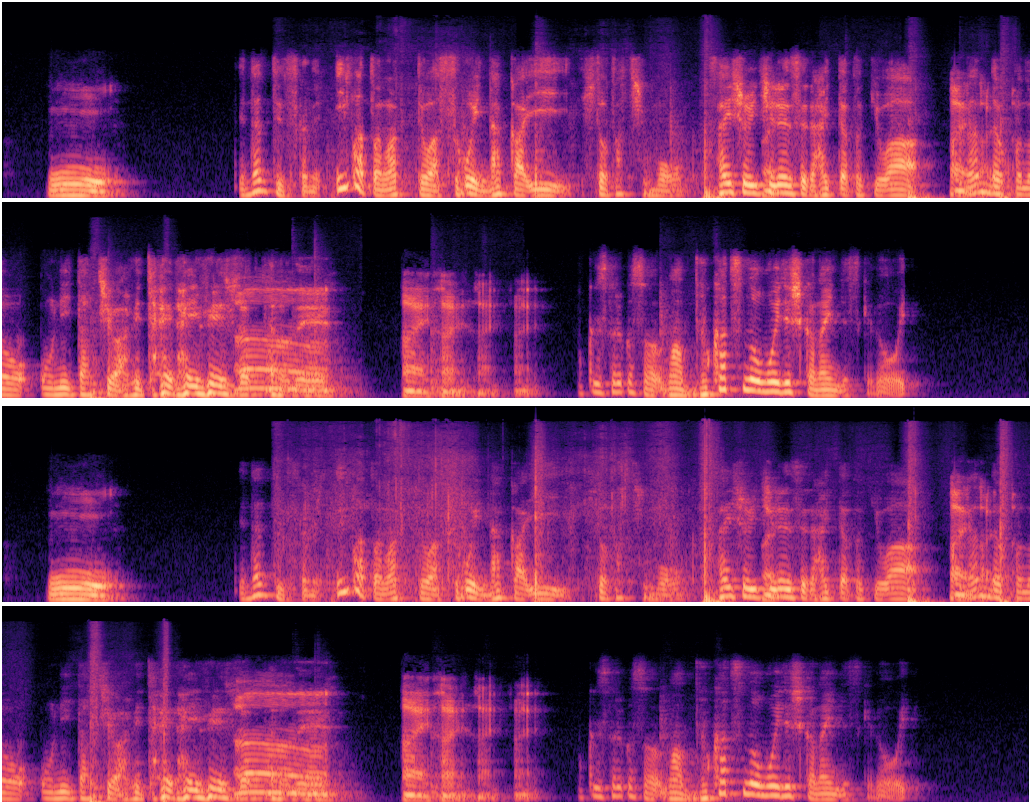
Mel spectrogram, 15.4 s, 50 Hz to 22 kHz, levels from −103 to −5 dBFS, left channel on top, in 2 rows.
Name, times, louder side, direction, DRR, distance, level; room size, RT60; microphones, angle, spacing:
voice 1, 0.3-0.9 5.7-5.8 7.1-7.5 9.4-10.2 10.7-11.7, right 1 dB, 5° right, 0.5 m, -23 dB
voice 2, 1.8-6.9 7.2-10.2 12.1-14.5, left 4 dB, 65° left, 0.6 m, -23 dB
sound 1, 2.0-5.8 6.1-6.2 6.8-6.9 7.5-7.7 8.3-8.5 8.9-9.0, right 3 dB, 55° right, 0.8 m, -32 dB
sound 2, 3.4-3.9 4.8-5.3 6.1-6.7 7.2-7.6 8.4-9.0 9.9-10.4 10.9-11.5 12.6-13.2, left 2 dB, 90° left, 1.1 m, -37 dB
12.5 x 6.0 x 6.2 m
head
